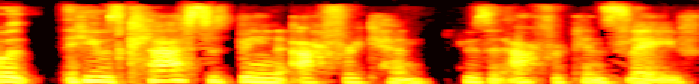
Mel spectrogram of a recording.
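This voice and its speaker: A woman with a fairly low pitch speaks at a fairly slow pace over a quiet background. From Ireland. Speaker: spiritual healer and vlogger. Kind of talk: casual vlog monologue. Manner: plain, direct.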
